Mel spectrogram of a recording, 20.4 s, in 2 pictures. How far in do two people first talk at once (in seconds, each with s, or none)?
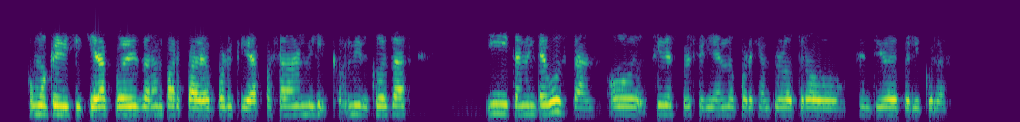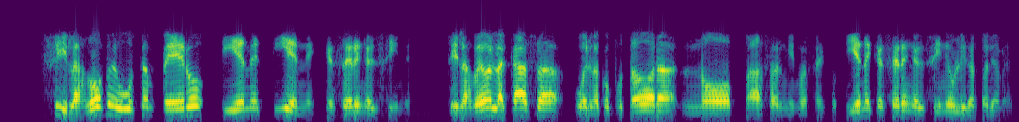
none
